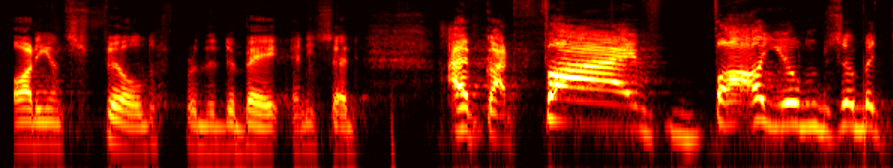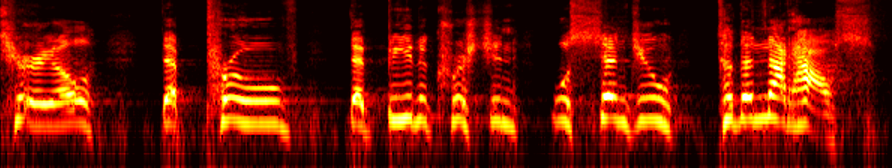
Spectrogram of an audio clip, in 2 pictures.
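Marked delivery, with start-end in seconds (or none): 3.0-11.8 gruff debater's voice, raised high and drawn out; slow, high-pitched, gruff proclamation; Albert Ellis. Retold or imitated. Quoting a gruff psychologist to a debate audience, gruff and slow. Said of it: "He had a very gruff voice".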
